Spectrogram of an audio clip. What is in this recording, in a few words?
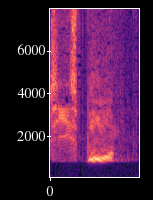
chitchat, bot, voice commands; svencoop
